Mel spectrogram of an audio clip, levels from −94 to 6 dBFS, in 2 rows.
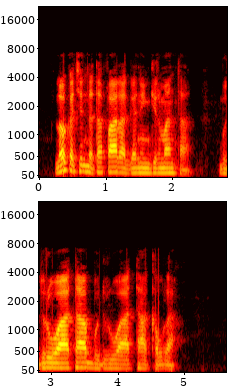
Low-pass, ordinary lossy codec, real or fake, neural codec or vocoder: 7.2 kHz; Opus, 64 kbps; real; none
